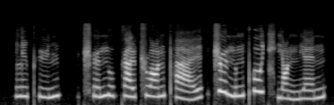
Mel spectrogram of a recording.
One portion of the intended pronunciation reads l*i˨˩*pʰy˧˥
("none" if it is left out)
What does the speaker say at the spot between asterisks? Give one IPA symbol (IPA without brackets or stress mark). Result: i˧˥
